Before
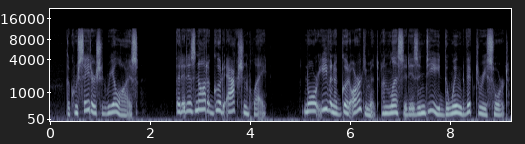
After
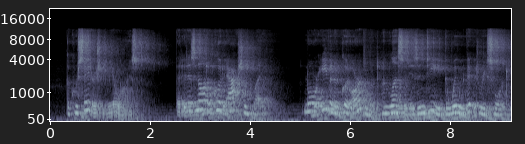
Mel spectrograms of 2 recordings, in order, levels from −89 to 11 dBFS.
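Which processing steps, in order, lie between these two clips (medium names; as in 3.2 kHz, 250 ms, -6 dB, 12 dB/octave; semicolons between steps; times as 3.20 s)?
frequency-shifting echo 122 ms, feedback 48%, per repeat -100 Hz, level -9.5 dB; gated-style reverb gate 320 ms falling, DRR 2.5 dB; 0.82–2.69 s: AM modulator 93 Hz, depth 95%; trim -3 dB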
